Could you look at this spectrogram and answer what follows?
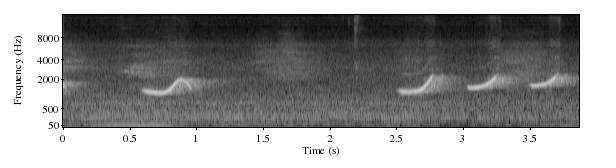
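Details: Green Indian ringneck parakeet giving four short, clear, rising whistles: one alone near the start, then three in quick succession about half a second apart toward the end, over a low steady background hiss.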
